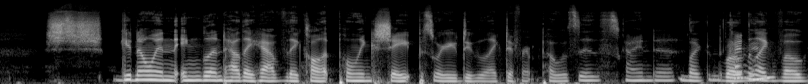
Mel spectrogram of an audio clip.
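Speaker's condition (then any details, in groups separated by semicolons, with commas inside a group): No condition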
